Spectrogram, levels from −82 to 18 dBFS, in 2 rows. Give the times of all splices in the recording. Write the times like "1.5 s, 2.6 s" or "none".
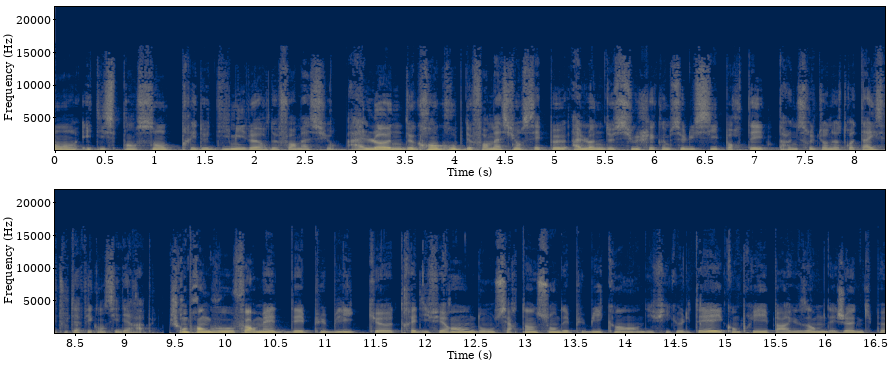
none

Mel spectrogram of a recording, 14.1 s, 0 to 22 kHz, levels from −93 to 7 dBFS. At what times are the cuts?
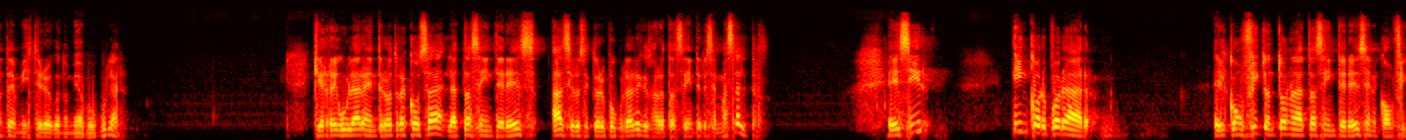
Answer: none

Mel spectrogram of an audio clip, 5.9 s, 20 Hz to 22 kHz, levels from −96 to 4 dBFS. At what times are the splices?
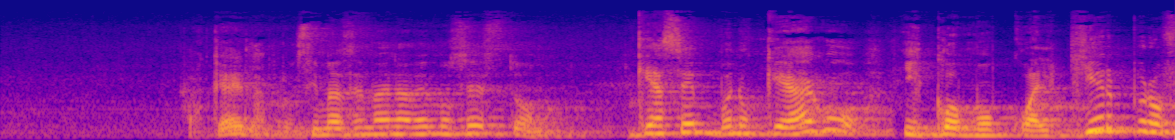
3.1 s, 4.5 s

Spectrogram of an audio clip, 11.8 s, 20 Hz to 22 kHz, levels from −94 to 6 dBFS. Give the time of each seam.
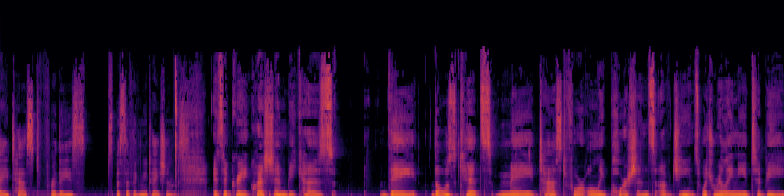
none

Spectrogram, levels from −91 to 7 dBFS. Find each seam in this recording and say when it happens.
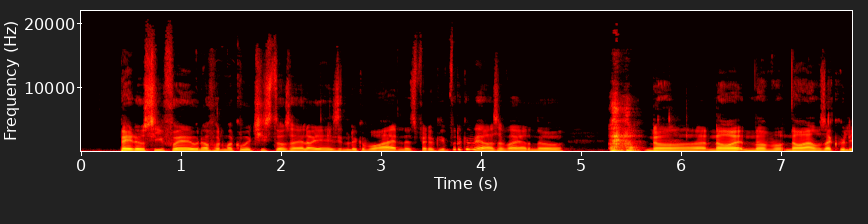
none

